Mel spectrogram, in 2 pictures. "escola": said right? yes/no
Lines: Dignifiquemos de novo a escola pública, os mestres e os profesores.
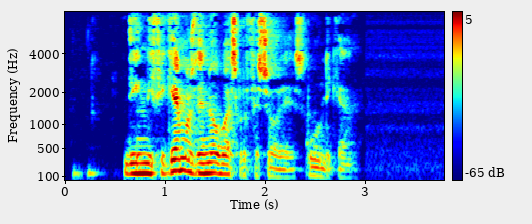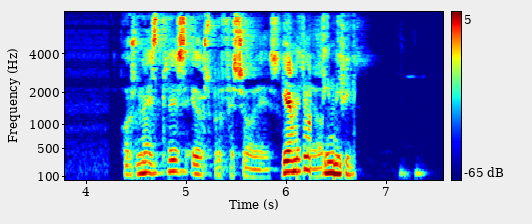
no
